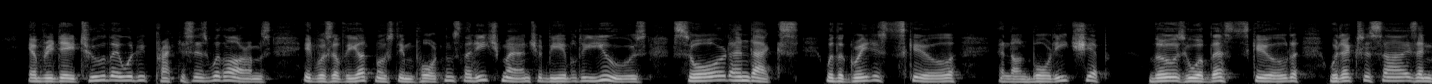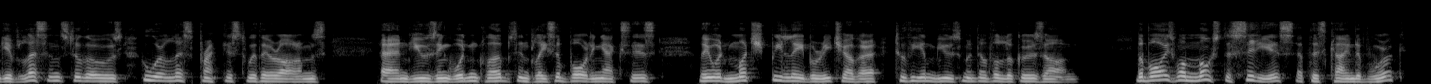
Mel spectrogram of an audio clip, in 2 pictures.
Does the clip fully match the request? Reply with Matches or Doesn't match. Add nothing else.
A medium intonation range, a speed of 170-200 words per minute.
Matches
